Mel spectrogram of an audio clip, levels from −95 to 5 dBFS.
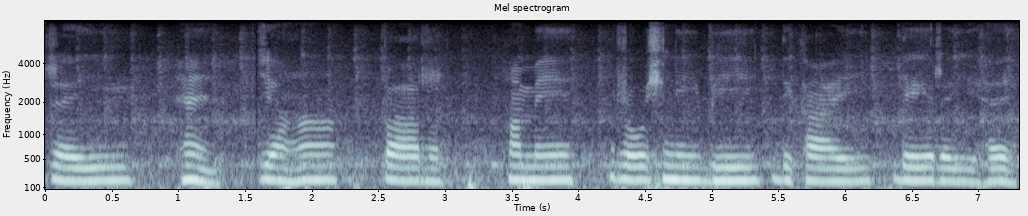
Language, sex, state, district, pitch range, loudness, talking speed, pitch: Hindi, female, Punjab, Fazilka, 180-195 Hz, -13 LUFS, 80 wpm, 185 Hz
